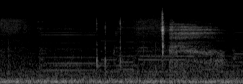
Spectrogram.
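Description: Quiet room tone with a few light clicks about a second in and one sharper click near the end.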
